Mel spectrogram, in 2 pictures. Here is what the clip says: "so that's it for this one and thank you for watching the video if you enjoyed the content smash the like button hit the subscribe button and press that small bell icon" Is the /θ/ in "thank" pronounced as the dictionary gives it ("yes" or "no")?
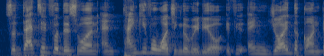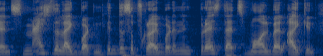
no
